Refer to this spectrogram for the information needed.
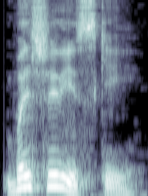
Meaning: Bolshevistic
- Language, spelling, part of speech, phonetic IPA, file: Russian, большевистский, adjective, [bəlʲʂɨˈvʲist͡skʲɪj], Ru-большевистский.ogg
